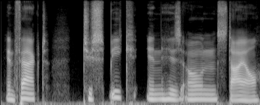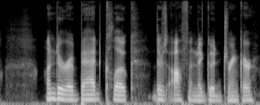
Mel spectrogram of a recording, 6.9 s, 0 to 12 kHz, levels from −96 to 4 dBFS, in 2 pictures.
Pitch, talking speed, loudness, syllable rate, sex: 120 Hz, 145 wpm, -21 LUFS, 3.9 syllables/s, male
